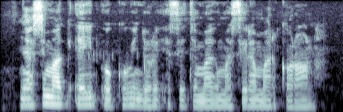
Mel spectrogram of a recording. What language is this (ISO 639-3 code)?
luo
